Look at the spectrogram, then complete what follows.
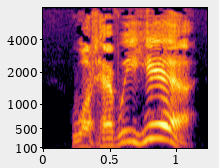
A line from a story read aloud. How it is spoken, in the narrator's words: His tone was gay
